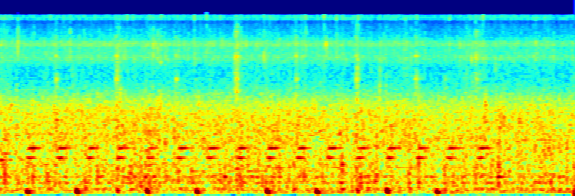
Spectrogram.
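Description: Steady rain falling on a lawn and a concrete walkway, with individual drops tapping sharply close by.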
